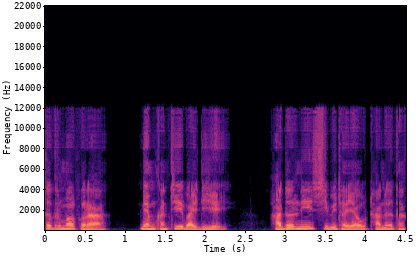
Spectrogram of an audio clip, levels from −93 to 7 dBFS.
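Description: A low-bitrate encoder in its music mode likely squeezed this speech clip, pointing to Opus compression at around 12 kbps, with heavy damage: nothing survives above 12.1 kHz, and noise-filled bands leave the sound grainy, rough and hissy throughout.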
